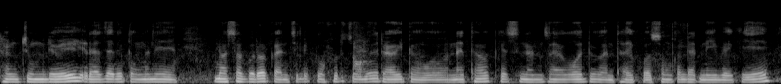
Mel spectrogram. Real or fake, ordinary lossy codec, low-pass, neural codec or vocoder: fake; none; none; codec, 16 kHz, 4 kbps, X-Codec, HuBERT features, trained on general audio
